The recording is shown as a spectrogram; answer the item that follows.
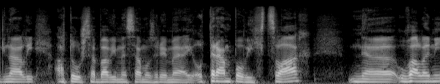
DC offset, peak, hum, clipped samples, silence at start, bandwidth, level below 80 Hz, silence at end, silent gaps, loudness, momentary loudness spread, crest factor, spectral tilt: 0.2%; -4 dBFS; none; under 0.1%; 0 s; 16 kHz; -52 dBFS; 0 s; none; -21 LUFS; 6 LU; 16 dB; -5 dB/octave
